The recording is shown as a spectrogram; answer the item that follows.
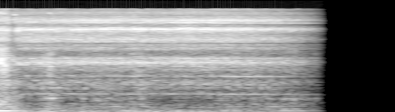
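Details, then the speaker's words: Surgical burr on bone during anterior-approach ankle arthrodesis, correcting tibiotalar alignment and roughening subchondral bone: quiet, steady high-pitched whirring for about two and a half seconds. "at this stage a burr is used to correct any deformity and Alignment in the tibio tailor joint and roughen the subchondral"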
